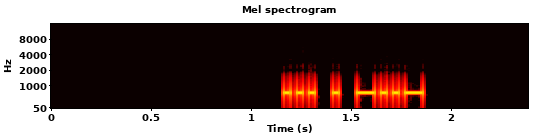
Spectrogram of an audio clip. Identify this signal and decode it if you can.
Morse code, heard as a keyed tone, about 40 wpm, 690 Hz. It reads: SEX
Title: Multi-letter Phonemes Repeated 3x 40wpm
